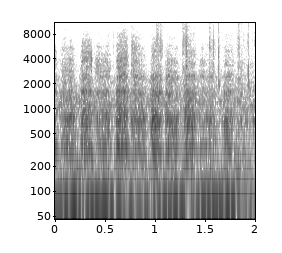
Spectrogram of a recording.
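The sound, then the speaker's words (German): A dog pants in quick, even, breathy bursts, a steady rhythm of rapid breaths throughout, fairly loud and alone. “Na, komm her, feiner Hund. Komm.”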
